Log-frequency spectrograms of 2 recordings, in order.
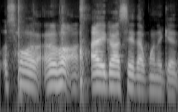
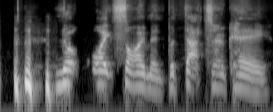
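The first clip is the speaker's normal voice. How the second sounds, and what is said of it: Deep amused British accent. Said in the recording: “I gotta do it with the accent. ... A deep British accent voiced with amusement”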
